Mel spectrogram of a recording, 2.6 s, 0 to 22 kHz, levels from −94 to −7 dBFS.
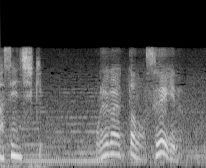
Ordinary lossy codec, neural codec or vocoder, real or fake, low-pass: none; none; real; none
